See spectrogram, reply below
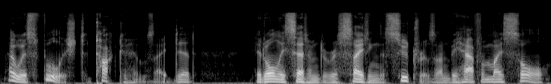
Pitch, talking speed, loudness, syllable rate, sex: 110 Hz, 240 wpm, -20 LUFS, 6.1 syllables/s, male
